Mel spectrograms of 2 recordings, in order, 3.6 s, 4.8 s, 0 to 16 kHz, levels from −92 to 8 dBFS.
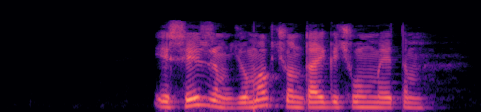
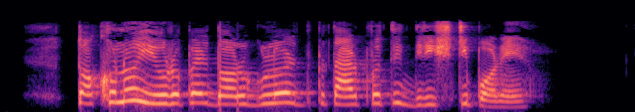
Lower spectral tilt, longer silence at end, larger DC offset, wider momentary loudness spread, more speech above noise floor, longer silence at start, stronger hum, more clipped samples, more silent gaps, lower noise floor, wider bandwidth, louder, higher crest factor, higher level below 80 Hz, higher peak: first, -5 dB/octave vs -1 dB/octave; second, 0.45 s vs 0.8 s; neither; first, 14 LU vs 8 LU; second, 64 dB vs 75 dB; first, 1.15 s vs 0.6 s; neither; neither; neither; about the same, -88 dBFS vs -88 dBFS; about the same, 8.2 kHz vs 8 kHz; second, -24 LUFS vs -14 LUFS; first, 20 dB vs 14 dB; about the same, -62 dBFS vs -64 dBFS; second, -6 dBFS vs 0 dBFS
